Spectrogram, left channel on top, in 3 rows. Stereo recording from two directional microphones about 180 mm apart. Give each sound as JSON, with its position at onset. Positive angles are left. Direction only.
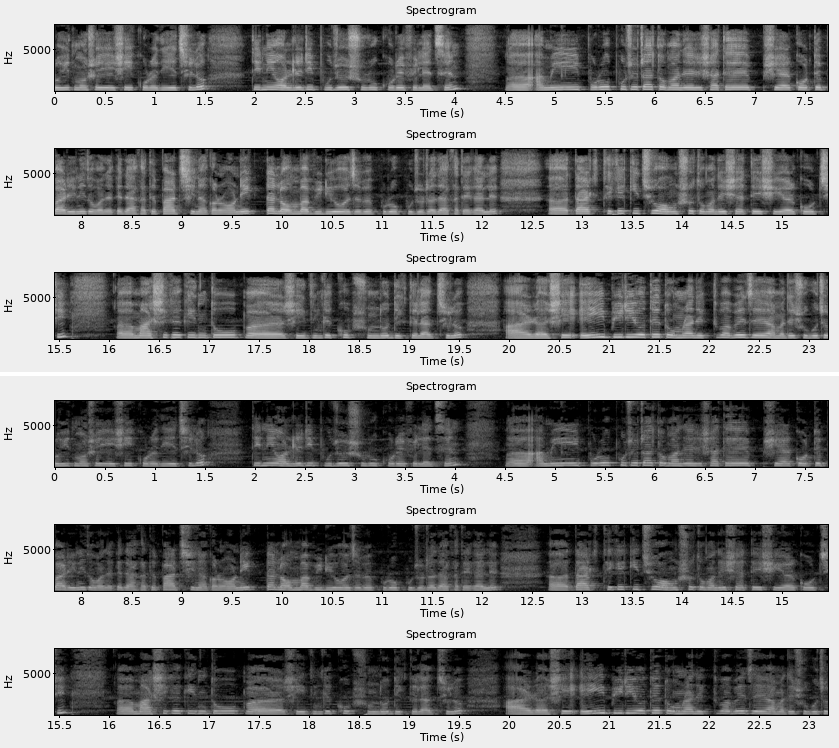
{"t": 0.0, "sound": "speech", "side_deg": 20}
